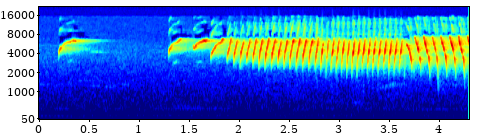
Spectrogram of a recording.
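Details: Canary singing to call others to sing, for training: one short rising note, a pause, then a long, fast, rolling trill that holds steady and gets louder.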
